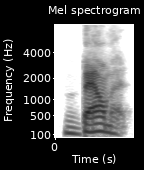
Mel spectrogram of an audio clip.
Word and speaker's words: Baumert: If you spelled it phonetically, B-O-W is in bow. Take yeah, a bow.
